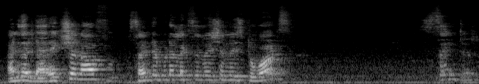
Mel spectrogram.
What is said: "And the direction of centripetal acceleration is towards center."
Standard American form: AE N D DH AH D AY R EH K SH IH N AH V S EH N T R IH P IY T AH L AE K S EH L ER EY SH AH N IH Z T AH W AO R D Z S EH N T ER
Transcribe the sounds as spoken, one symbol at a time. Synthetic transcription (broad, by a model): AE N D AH D AY R EH K SH IH N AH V S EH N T IH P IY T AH L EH K S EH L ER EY SH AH N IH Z T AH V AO R D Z S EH N T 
